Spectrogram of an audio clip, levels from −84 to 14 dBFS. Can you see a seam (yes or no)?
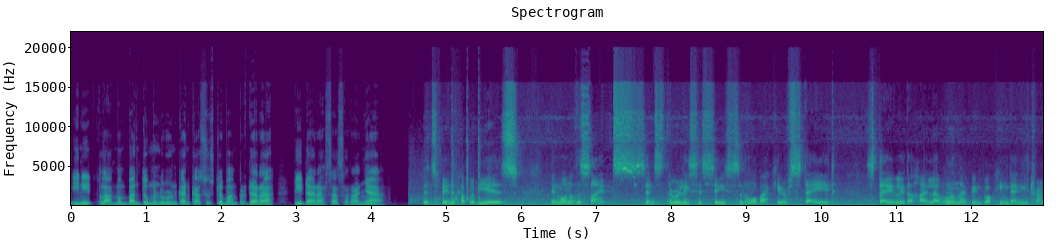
no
